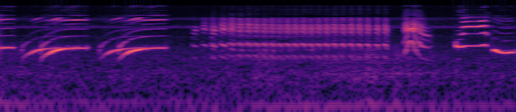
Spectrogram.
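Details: Laughingthrush (khướu mun) 'hót đấu' song for stirring pet birds: two upswept whistles followed by a long, fast pulsing rattle and a final short whistle.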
